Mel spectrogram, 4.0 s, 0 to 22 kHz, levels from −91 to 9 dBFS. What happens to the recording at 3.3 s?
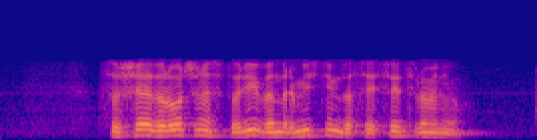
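Nothing goes wrong at 3.3 s: the speech carries on intact, with only the narrow 150 to 3400 Hz telephone band of its G.711 coding audible there.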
